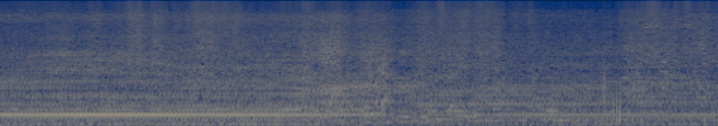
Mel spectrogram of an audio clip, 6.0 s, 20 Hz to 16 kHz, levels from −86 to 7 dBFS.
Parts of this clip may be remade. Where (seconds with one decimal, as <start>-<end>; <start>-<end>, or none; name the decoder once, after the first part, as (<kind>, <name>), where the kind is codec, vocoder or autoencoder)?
0.8-2.1 (autoencoder, DAC-VAE); 2.8-5.2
